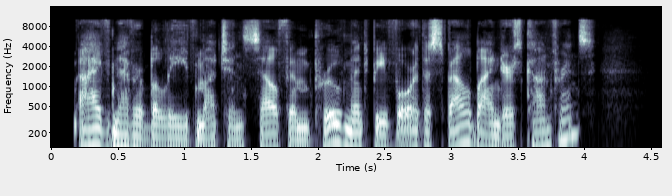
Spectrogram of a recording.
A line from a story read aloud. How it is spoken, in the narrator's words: stated flatly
